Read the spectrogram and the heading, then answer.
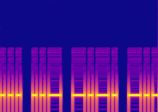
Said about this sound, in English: Good luck decoding that, by the way. That was Morse code.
